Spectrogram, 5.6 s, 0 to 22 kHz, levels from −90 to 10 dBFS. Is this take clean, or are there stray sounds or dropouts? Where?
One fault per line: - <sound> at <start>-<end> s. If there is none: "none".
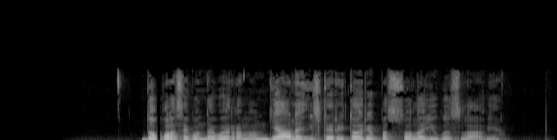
- dropout at 1.6-1.6 s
